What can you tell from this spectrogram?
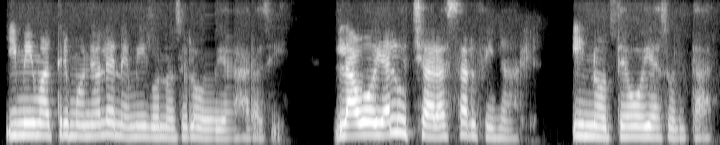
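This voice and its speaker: A woman with a Colombian accent giving a lively testimony as a guest speaker, acting out the dialogue as she tells it. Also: mid-range voice, quick pace, no echo, dull audio. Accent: Colombian Spanish. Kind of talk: testimony in a prayer meeting.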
